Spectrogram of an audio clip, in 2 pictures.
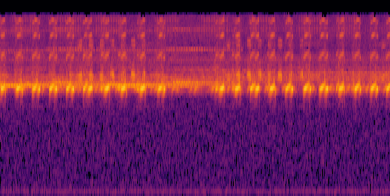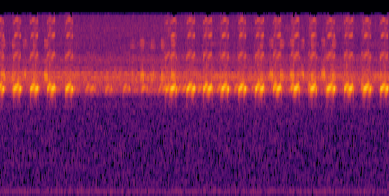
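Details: Late autumn night in Changnyeong, South Gyeongsang Province: grass insects give high, pulsed chirping in quick regular bursts, fading twice and then returning strongly, with a soft low background hum throughout.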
